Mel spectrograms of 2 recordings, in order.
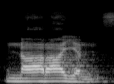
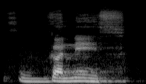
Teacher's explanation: ण मूर्धन्य जो ध्वनि है, ण का न के रूप में प्रयोग होता है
